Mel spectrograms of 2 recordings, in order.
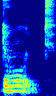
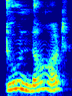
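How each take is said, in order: First: It is said as one contracted syllable. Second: It is said as two full separate words.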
